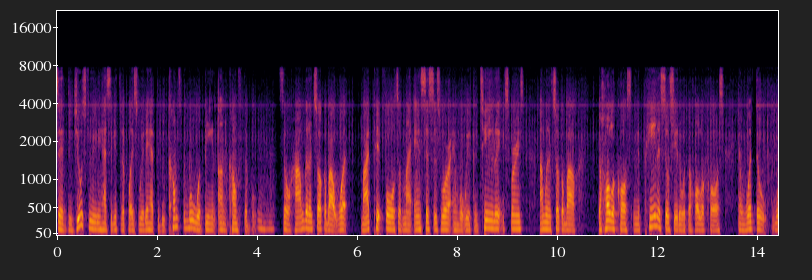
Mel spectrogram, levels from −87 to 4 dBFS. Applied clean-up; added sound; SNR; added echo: neural mask model RNNoise.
